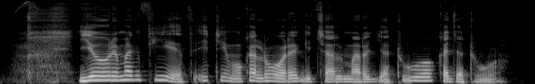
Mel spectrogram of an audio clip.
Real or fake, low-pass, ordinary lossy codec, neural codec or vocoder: real; none; none; none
